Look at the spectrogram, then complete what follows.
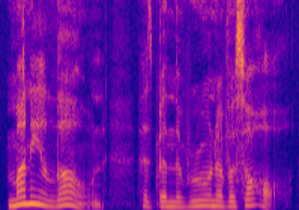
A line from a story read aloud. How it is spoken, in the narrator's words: she bitterly exclaimed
